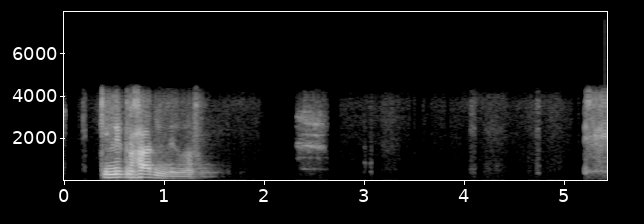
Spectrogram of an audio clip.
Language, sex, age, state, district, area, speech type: Dogri, male, 18-30, Jammu and Kashmir, Udhampur, rural, conversation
